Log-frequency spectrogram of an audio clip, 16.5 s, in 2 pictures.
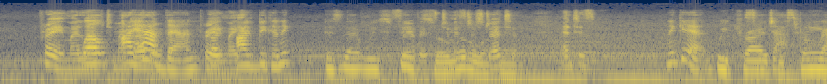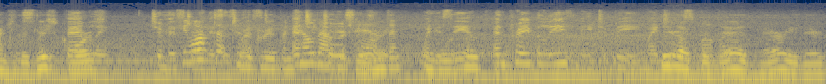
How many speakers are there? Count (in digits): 3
